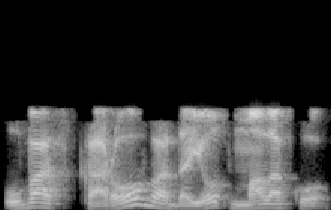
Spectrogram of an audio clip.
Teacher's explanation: есть вот такое прекрасное явление, что «о» безударное произносят как «а»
